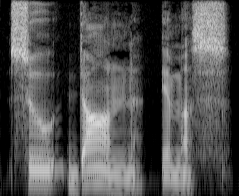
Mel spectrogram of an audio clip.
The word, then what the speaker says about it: Pseudonymous: It's pronounced pseudonymous.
